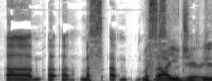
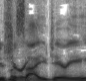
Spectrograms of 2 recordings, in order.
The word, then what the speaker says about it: Masai Ujiri: Masai Ujiri. – Masai Ujiri, he's a wizard.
